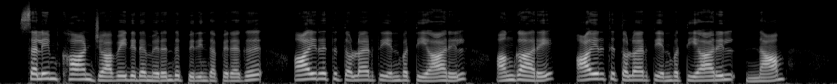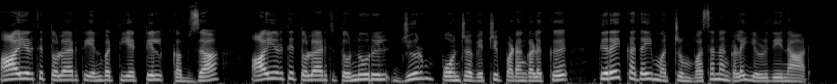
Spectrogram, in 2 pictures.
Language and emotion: Tamil, neutral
